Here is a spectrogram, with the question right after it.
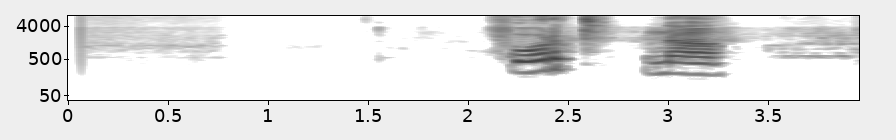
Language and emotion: Russian, neutral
